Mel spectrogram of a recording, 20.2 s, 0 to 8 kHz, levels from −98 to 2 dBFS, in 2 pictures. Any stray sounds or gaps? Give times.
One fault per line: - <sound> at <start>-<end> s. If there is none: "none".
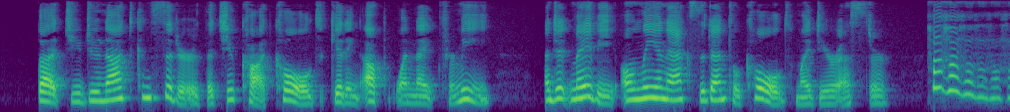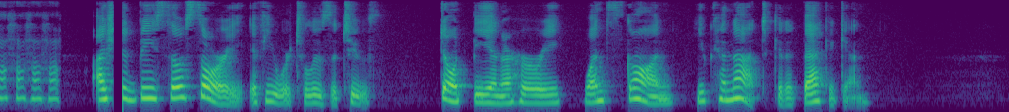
- laugh at 9.3-10.7 s
- dropout at 11.2-11.3 s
